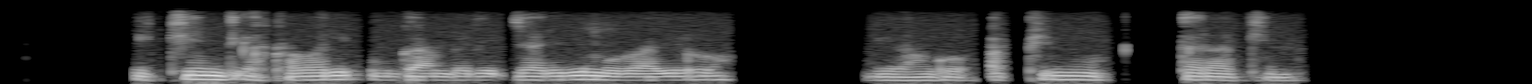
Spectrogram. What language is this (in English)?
Kinyarwanda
